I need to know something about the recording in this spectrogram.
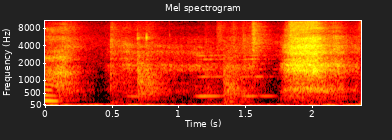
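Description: A woman's voice trailing off at the start, then faint vocal sounds, with a short rushing noise near the end.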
